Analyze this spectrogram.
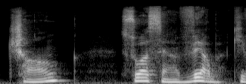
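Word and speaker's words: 长: Soit c'est un adjectif qui veut dire grand et dans ce cas-là on prononce chang.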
